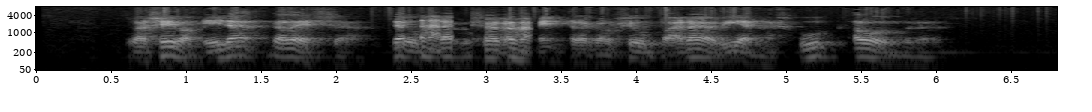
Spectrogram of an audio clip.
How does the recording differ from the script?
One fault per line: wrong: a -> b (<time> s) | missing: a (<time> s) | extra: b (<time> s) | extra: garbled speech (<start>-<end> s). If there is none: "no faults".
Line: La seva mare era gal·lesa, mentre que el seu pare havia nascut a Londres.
missing: mare (1.0 s)
extra: garbled speech (2.4-3.3 s)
